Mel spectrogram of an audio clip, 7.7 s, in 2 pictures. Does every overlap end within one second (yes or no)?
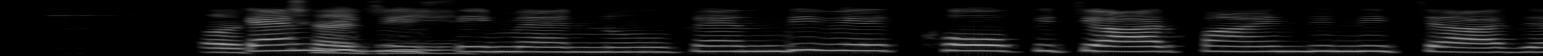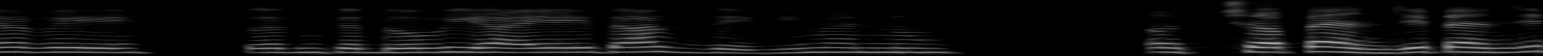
yes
